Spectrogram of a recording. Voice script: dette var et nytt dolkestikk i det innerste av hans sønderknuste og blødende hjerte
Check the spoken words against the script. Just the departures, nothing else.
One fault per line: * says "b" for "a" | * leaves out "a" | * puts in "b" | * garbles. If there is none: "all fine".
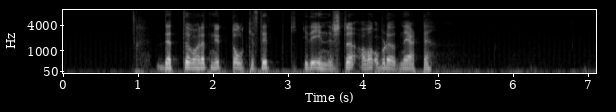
* leaves out "hans sønderknuste"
